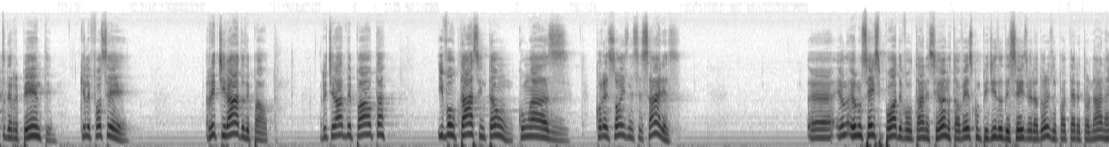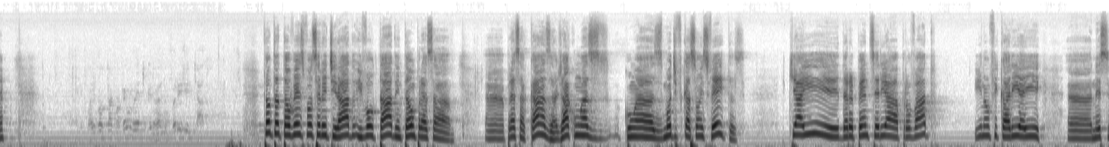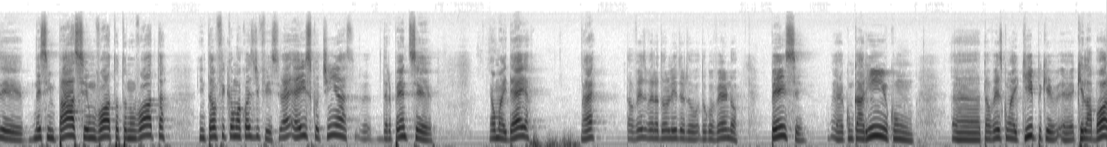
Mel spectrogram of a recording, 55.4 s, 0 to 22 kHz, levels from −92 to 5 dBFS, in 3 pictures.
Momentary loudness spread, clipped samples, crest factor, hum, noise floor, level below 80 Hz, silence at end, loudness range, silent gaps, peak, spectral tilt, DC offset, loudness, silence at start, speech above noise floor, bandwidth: 13 LU; under 0.1%; 16 dB; none; -55 dBFS; -38 dBFS; 0 s; 7 LU; none; -4 dBFS; -6 dB/octave; under 0.1%; -19 LUFS; 0 s; 37 dB; 15 kHz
